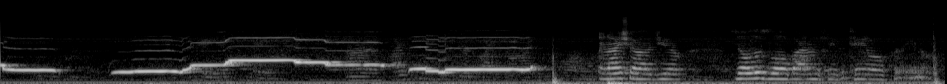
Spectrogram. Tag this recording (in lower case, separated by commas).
speech, child speech, lullaby, music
